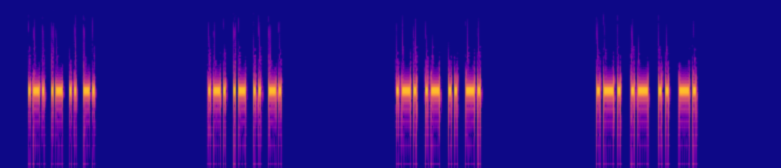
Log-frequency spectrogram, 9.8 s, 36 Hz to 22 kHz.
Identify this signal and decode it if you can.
Morse code, heard as a keyed tone, about 39 wpm, 700 Hz. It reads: RAIN RAIN RAIN RAIN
